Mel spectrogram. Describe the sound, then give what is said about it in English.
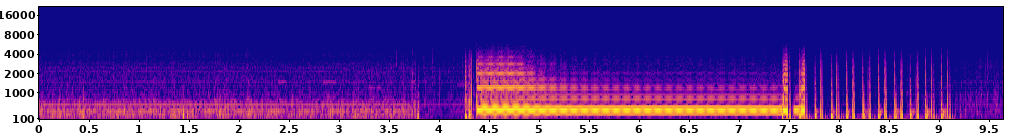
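A telephone dial tone on a Crossbar 5 exchange after dialing a digit of 11 pulses, reaching the permanent signal holding trunk: a low line hum and a click, then a loud, steady tone for a few seconds that breaks into rapid, evenly pulsed bursts before cutting off. “When you dialed a digit consisting of 11 pulses in a Crossbar 5, you'd go to the permanent signal holding trunk where dial tones would time out to.”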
